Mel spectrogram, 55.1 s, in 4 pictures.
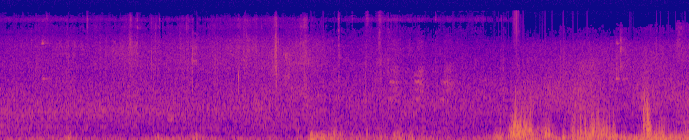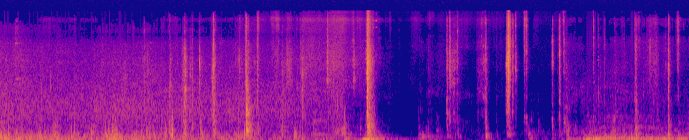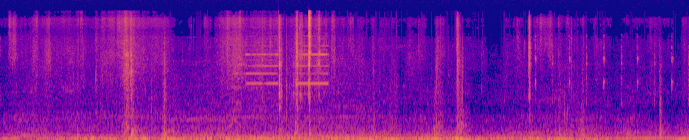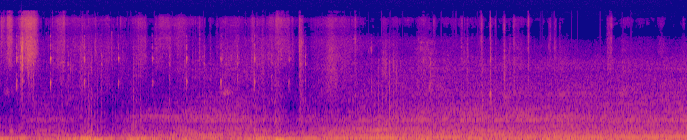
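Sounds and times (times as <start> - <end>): car engine starting and running: 25.0 - 55.0
electronic dashboard chime: 32.5 - 34.2.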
